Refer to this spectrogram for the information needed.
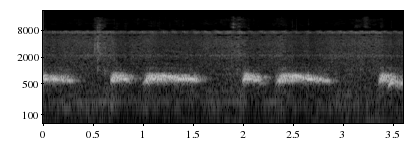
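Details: Caged Vietnamese spotted doves, one a used calling decoy and one a newly caught wild bird, with one cooing: low, hollow, even coo notes in a repeated rhythm, two longer notes after each short one, with steady background hiss.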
